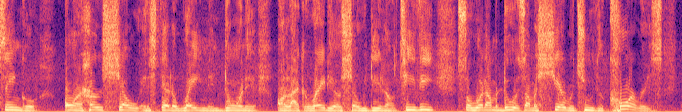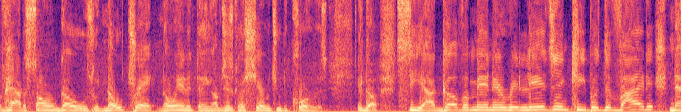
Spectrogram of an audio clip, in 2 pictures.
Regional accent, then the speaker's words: Memphis, Tennessee, United States; I grew up in church, but I grew up in North Memphis, which was a rough area. It was an inner city area

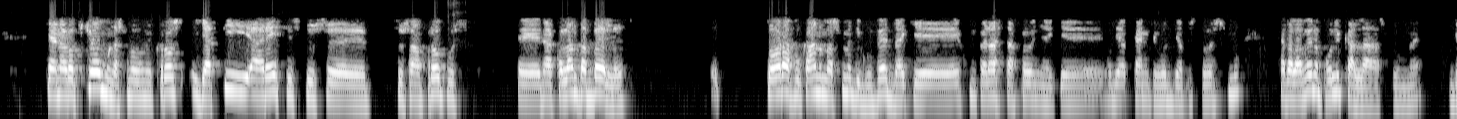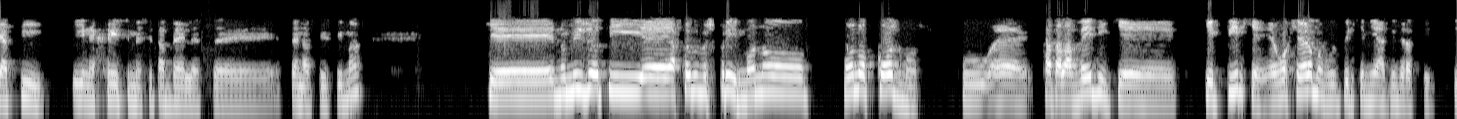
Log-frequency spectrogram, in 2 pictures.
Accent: Greece; born or raised there

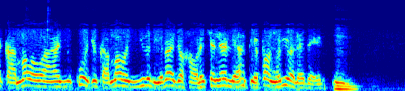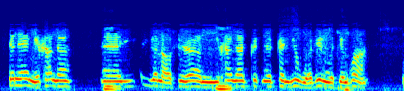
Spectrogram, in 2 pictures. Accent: Beijing, China; 我是来自北京啊，我是你的新学员。

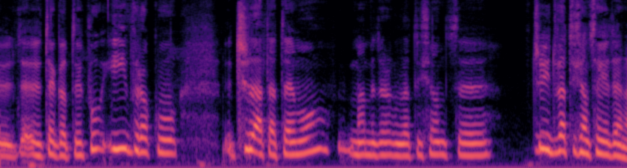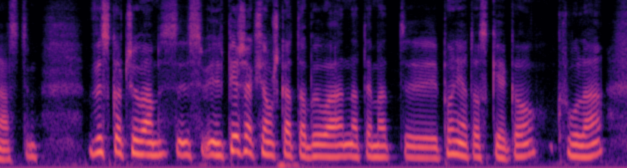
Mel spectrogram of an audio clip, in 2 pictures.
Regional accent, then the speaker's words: Kalisz, Greater Poland Voivodeship, Poland; Ja akurat mam duży sentyment, ponieważ jestem z Kalisza

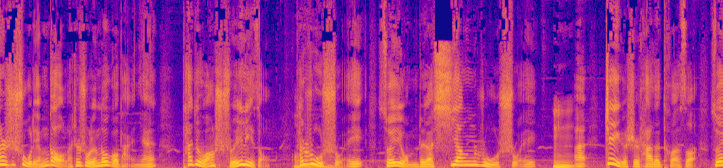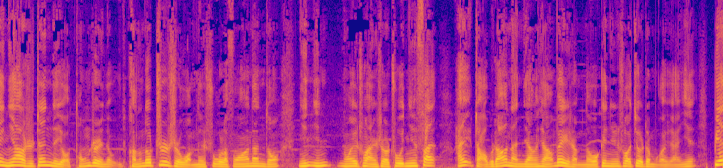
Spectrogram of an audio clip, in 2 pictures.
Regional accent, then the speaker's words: Beijing, China; 咱们北京人呢，有的时候吃辣不行，吃辛没问题。

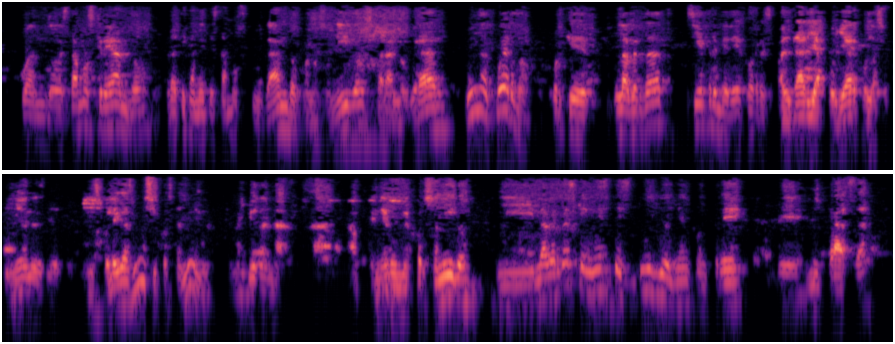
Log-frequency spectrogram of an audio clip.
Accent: Peru; Yo soy comunicador social de Perú

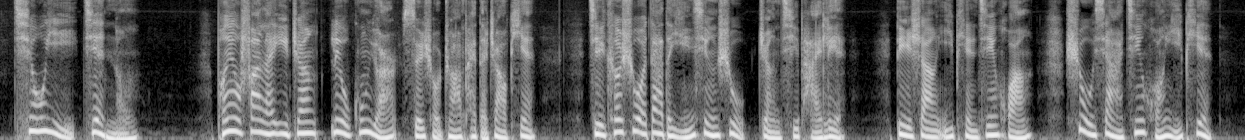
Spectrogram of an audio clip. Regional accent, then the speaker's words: China; moved away as an adult; 18岁那年秋天，坐了30多个小时的绿皮火车，我独自从长江以南来到古都北京。

